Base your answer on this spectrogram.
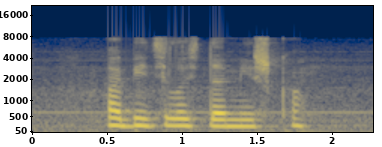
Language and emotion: Russian, neutral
